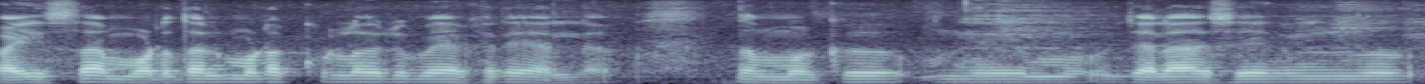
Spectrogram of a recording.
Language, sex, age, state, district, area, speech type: Malayalam, male, 45-60, Kerala, Alappuzha, rural, spontaneous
